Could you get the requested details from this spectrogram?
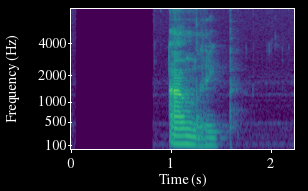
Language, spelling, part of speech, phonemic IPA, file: Dutch, aanriep, verb, /ˈanrip/, Nl-aanriep.ogg
- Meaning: singular dependent-clause past indicative of aanroepen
